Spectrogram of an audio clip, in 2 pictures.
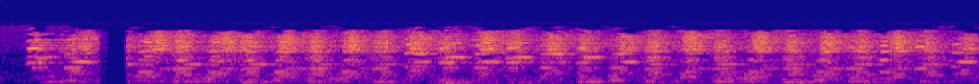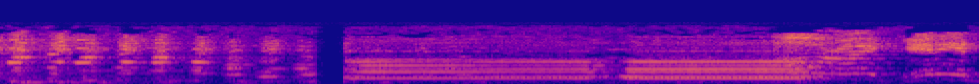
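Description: After several seconds of busy, overlapping voices, the horn of a small convertible coupe blares in a loud, steady, sustained honk that shifts slightly in pitch partway through before cutting off.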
